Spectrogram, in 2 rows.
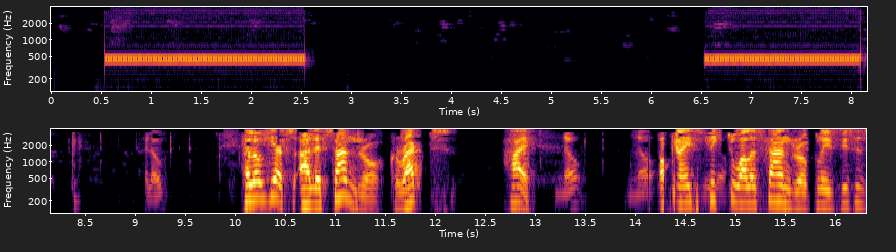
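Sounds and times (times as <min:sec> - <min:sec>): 
telephone ringback tones while a call is transferred: 0:00.6 - 0:02.6, 0:06.6 - 0:08.2
speech: 0:10.1 - 0:16.3.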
